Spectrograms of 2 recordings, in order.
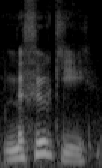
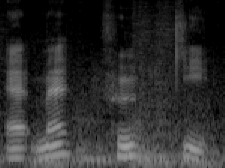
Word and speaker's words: Mifuki: Mifuki. 3 syllables. M-E, right? Mifuki. It's Japanese.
